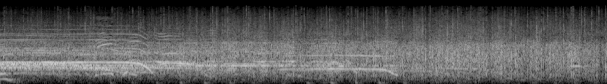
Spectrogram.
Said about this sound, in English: Can I have a really huge round of applause for the amazing Miranda Kane? Thank you.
